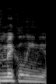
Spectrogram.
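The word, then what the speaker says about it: Michelinie: in or Mitchell and everyone say is they've Nicolini that's how you say it definitely need with John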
